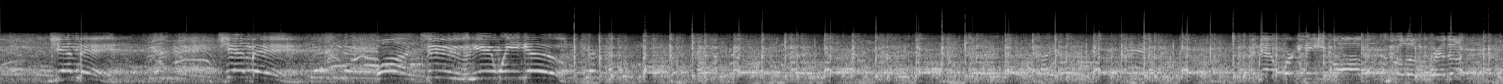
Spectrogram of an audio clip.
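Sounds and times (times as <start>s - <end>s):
voices: 0.0s - 6.7s
hand drums playing fast rhythm: 5.6s - 15.0s.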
